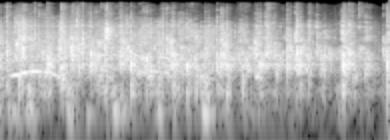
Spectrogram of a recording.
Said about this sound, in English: It's a pleasure. Absolutely an honor. I think we're giving a big applause.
